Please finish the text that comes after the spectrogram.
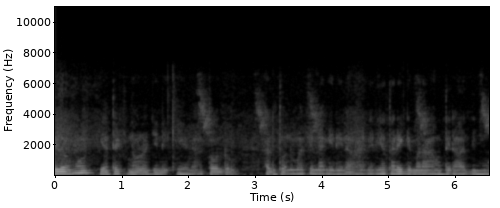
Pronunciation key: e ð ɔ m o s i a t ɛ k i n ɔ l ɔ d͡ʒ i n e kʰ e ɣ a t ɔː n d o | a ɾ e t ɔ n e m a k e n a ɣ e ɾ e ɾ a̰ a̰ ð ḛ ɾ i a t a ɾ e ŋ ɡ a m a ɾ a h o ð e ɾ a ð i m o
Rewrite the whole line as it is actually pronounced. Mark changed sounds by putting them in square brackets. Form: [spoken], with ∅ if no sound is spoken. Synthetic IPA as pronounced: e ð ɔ m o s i a t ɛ k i n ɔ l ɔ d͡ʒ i n e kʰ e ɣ a t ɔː n d o | a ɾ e t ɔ n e m a k e n a ɣ e ɾ e ɾ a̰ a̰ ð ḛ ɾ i a t a ɾ e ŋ ɡ [e] m a ɾ a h o ð e ɾ a ð i m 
